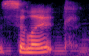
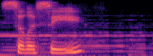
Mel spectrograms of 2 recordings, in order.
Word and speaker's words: Silic: Uh coming up we have Sonic Robo Blast 2 by Silic Dev. I have recently discovered it is pronounced silic and not silicy.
